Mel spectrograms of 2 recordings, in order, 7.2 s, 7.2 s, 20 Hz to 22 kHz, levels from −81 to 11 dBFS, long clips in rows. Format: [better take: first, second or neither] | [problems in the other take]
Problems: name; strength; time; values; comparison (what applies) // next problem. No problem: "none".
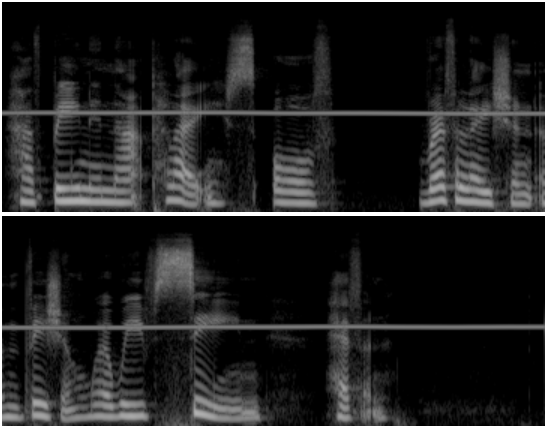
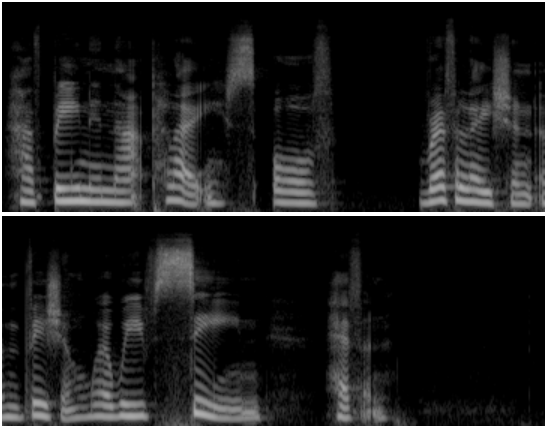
second | high-pitched whine; loud; throughout; 2.5 kHz, 8 dB below the speech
